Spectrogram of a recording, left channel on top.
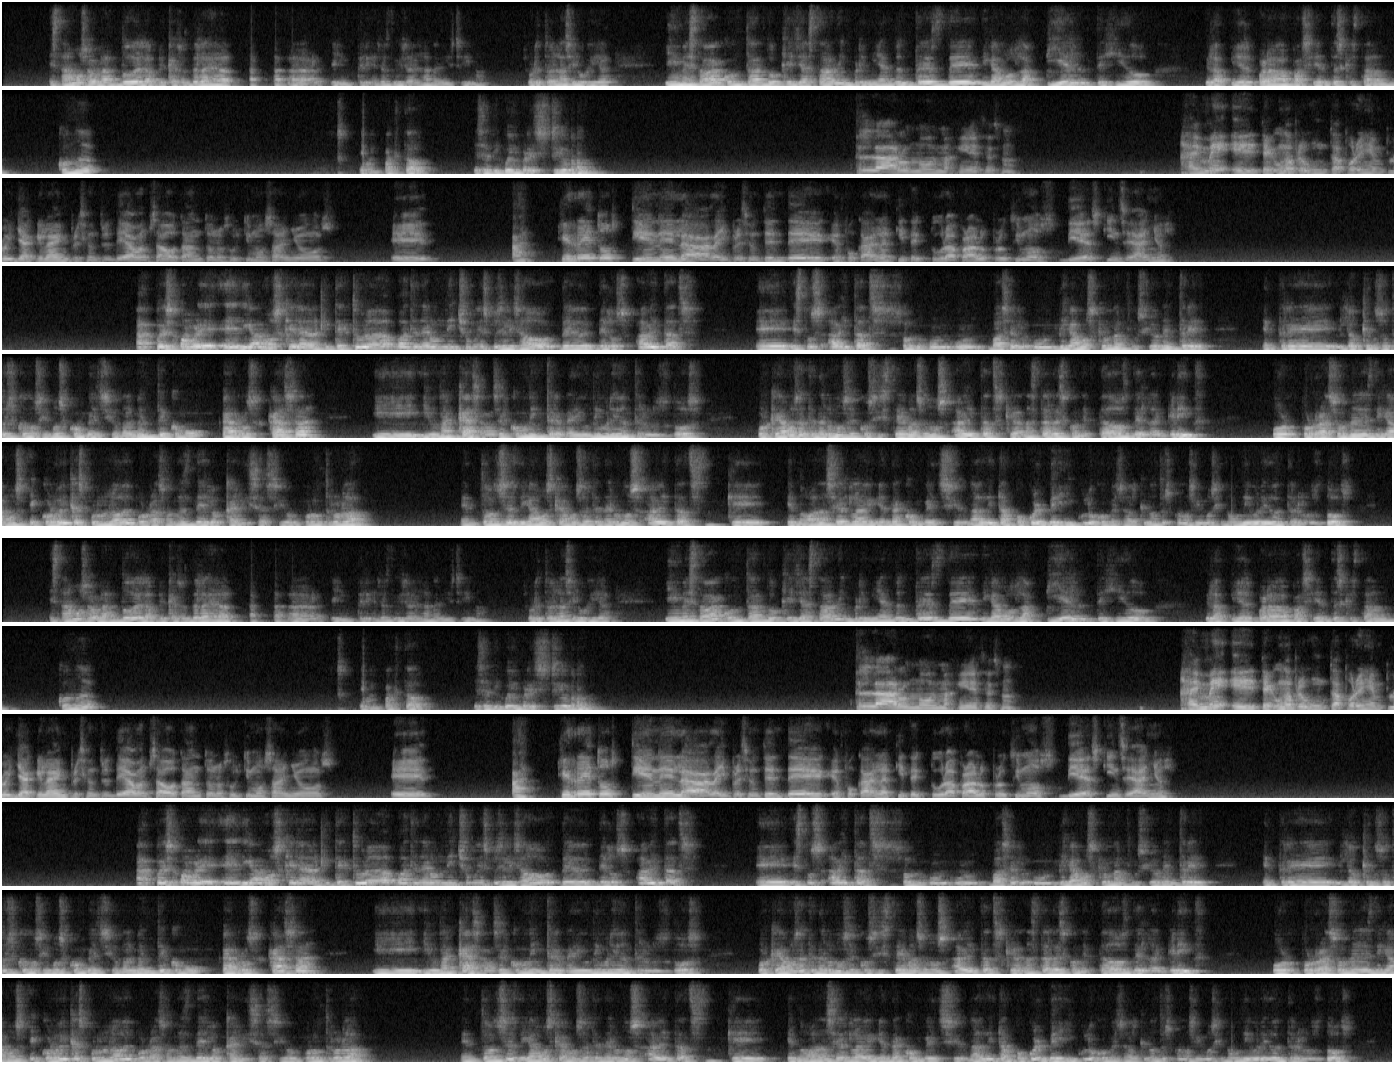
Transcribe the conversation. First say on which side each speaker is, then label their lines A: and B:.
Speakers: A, on the left; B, on the right.
A: Estábamos hablando de la aplicación de la de inteligencia artificial en la medicina, sobre todo en la cirugía, y me estaba contando que ya estaban imprimiendo en 3D, digamos, la piel, el tejido de la piel para pacientes que están con un impactado, ese tipo de impresión.
B: Claro, no, imagínense. Mm. <laughs> Jaime, eh, te hago una pregunta. Por ejemplo, ya que la impresión 3D ha avanzado tanto en los últimos años, eh, ¿A- ¿Qué retos tiene la, la impresión 3D enfocada en la arquitectura para los próximos 10 15 años?
A: Ah, Pues hombre, eh, digamos que la arquitectura va a tener un nicho muy especializado de, de los hábitats. Eh, estos hábitats son un, un- va a ser un, digamos que una fusión entre, entre lo que nosotros conocimos convencionalmente como carros casa y, y una casa. Va a ser como un intermedio, un híbrido entre los dos, porque vamos a tener unos ecosistemas, unos hábitats que van a estar desconectados de la grid por, por razones, digamos, ecológicas por un lado y por razones de localización por otro lado. Entonces, digamos que vamos a tener unos hábitats que, que no van a ser la vivienda convencional ni tampoco el vehículo convencional que nosotros conocimos, sino un híbrido entre los dos.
